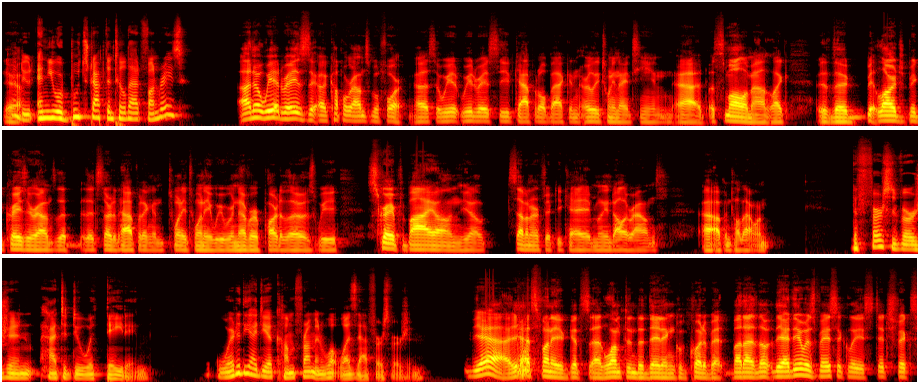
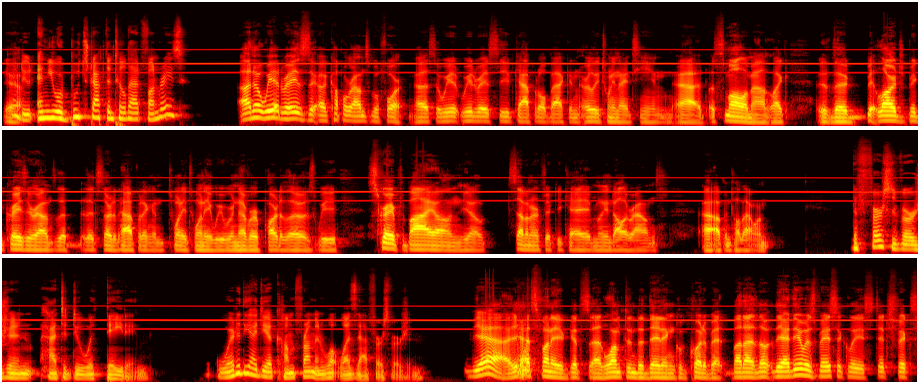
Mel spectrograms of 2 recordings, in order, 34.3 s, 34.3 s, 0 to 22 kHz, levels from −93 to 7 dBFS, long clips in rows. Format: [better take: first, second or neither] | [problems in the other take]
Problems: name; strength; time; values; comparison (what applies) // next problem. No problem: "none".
first | high-pitched whine; faint; throughout; 3.5 kHz, 20 dB below the speech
